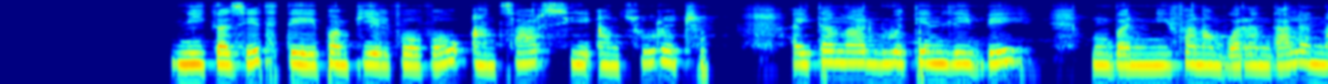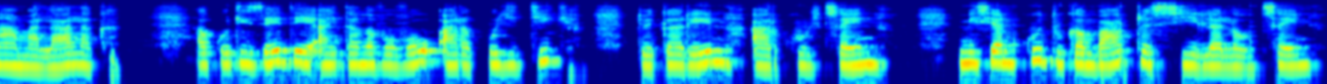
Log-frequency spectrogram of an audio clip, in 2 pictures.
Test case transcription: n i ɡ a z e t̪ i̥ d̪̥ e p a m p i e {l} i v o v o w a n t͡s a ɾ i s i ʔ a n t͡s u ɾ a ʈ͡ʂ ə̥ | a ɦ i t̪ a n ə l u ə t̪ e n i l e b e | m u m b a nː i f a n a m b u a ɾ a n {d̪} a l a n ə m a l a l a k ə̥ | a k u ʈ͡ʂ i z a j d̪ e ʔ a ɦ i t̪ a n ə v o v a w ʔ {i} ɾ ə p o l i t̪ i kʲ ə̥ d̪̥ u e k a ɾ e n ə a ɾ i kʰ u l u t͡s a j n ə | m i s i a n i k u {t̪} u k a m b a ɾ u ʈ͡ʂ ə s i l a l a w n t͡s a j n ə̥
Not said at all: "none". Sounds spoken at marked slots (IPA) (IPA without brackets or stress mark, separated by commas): l, d̪, a, d̪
